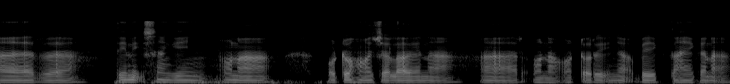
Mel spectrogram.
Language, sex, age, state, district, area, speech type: Santali, male, 30-45, Jharkhand, East Singhbhum, rural, spontaneous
